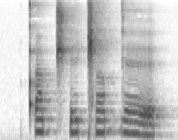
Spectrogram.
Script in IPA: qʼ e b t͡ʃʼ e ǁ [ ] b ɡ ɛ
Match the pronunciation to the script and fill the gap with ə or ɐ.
ɐ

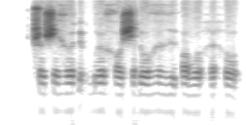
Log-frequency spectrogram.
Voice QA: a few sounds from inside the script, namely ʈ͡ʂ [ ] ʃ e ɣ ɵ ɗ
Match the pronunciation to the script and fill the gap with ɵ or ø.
ɵ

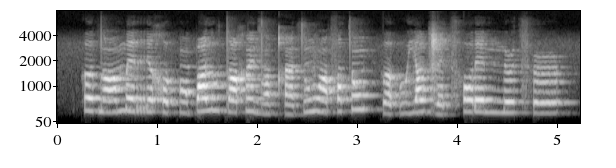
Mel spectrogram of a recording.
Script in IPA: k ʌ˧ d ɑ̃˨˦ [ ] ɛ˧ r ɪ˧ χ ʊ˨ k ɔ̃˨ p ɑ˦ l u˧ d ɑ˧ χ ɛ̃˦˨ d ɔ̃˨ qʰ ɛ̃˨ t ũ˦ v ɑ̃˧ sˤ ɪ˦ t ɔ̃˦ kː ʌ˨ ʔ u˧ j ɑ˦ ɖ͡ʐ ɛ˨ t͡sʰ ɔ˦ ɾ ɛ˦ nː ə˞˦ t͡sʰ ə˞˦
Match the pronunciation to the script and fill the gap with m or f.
m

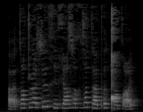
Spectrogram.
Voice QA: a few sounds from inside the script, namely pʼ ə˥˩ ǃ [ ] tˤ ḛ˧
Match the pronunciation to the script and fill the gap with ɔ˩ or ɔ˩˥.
ɔ˩˥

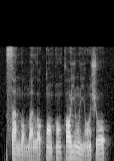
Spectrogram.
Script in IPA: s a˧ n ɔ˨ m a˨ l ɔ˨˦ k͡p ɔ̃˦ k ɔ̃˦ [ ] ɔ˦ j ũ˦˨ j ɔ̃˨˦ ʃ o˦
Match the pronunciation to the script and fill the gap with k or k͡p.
k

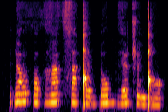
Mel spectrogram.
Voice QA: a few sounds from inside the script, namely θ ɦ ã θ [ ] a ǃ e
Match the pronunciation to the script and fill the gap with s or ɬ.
s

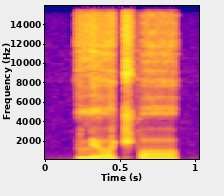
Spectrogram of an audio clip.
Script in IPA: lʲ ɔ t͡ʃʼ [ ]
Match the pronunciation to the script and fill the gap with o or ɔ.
ɔ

